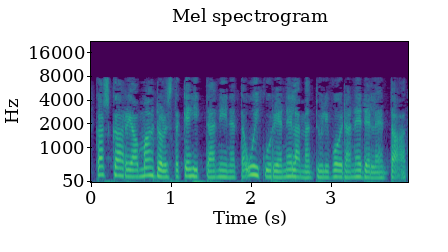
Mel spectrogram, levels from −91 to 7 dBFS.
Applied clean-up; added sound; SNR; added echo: none; none; none; none.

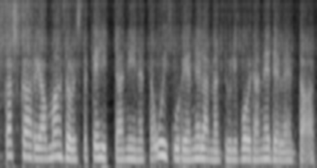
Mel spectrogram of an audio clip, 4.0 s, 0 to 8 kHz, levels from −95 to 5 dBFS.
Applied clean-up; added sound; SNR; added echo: neural mask model RNNoise.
